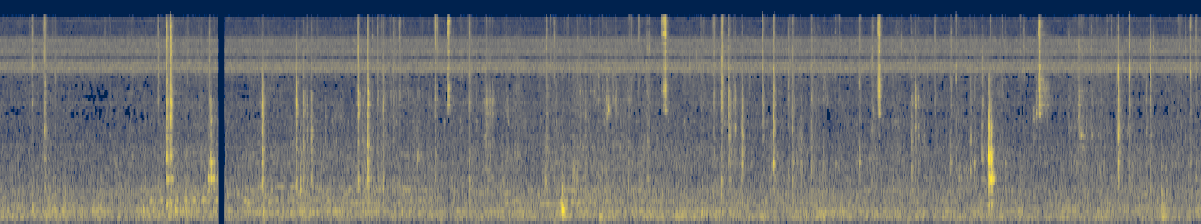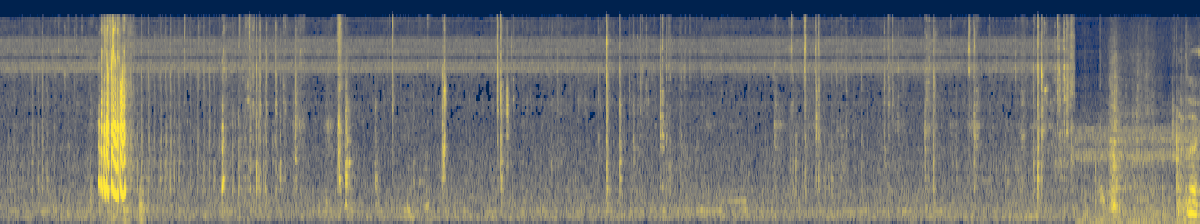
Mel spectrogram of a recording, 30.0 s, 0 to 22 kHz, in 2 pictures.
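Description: Hands handling a Dell PowerEdge R710 server's motherboard and its cable connectors: scattered light clicks and taps, with one louder clack a little past halfway. A faint steady high hiss underneath stops shortly before the end.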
